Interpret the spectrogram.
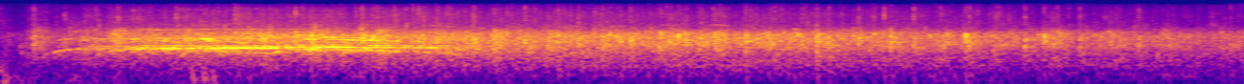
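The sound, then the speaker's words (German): Sustained audience applause from a sizable crowd, dense steady clapping that swells quickly and holds at full volume, with a few faint cheers mixed in early on; the applause is given for God during a church gathering after a healing story. “Und ihr dürft einen Applaus für unseren Gott geben.”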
